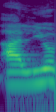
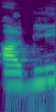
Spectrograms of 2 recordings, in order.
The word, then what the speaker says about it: aglio: আমরা ট্রাই করবো আলি আলিও ম্যাগি তো আমি নিজেও ফাস্টে জানতাম যেটা আগলি আলিও ম্যাগি কিন্তু একটু রিসার্চ করলাম তারপর জানতে পারলাম এটা আলি আলিও বলে কি যায় আসে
